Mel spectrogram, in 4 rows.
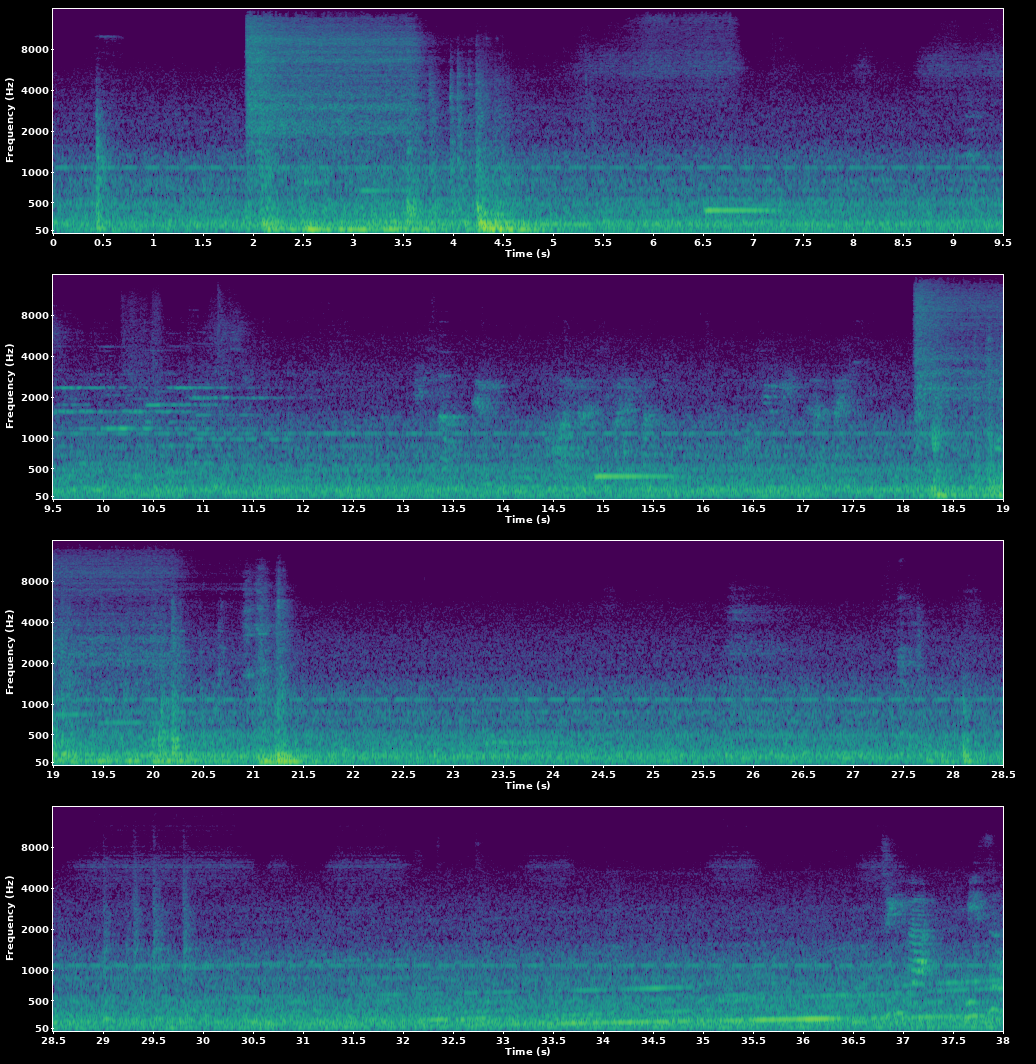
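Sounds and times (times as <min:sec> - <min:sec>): train car hum: 0:00.0 - 0:38.0
air hiss: 0:01.9 - 0:03.9, 0:18.1 - 0:20.6.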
